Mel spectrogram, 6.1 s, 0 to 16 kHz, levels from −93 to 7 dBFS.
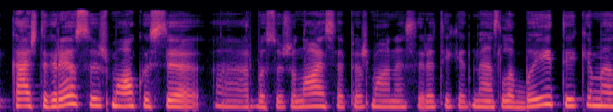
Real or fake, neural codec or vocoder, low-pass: real; none; 10.8 kHz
